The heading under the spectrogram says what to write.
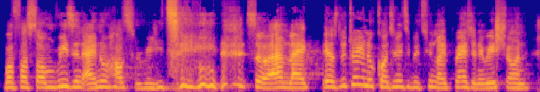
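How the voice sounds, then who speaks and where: A woman's voice: mid-range voice, quick pace, a bit bright. A young woman giving a chatty conference research talk, full of fillers. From Nigeria. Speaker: researcher presenting.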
